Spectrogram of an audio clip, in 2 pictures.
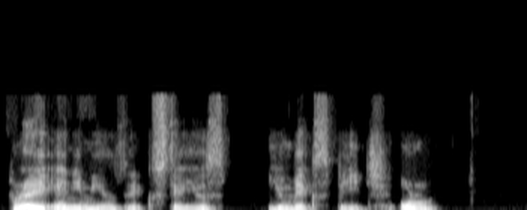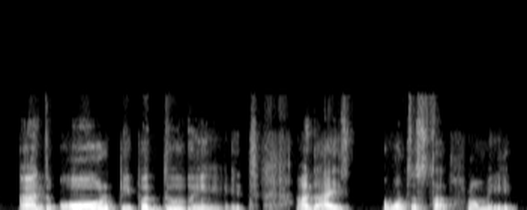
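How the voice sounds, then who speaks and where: A man giving reflective interview answers as a composer, speaking halting non-native English with broken grammar. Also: on the high side, warm tone, breathy edge. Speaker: interviewee, composer and sound performer.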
